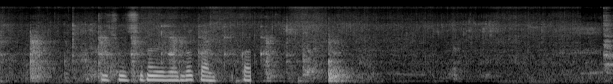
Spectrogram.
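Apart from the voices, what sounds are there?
stirring tomato paste mixture frying in pan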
